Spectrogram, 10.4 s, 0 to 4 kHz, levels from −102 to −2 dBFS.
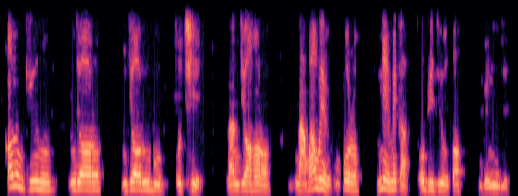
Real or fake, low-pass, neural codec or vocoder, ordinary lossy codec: real; 3.6 kHz; none; none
